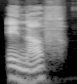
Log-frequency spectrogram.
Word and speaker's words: enough: Now doctor almost there enough rhymes with Tough Enough rhymes with Tough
